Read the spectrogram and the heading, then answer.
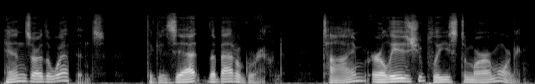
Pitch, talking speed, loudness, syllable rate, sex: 115 Hz, 180 wpm, -18 LUFS, 5.9 syllables/s, male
